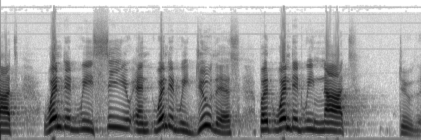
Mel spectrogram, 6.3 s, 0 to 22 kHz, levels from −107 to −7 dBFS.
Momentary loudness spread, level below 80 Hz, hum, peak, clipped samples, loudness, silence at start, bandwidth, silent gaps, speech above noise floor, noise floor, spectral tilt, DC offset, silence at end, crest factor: 10 LU; -62 dBFS; none; 0 dBFS; under 0.1%; -15 LUFS; 0 s; 11.5 kHz; none; 42 dB; -57 dBFS; -6 dB/octave; 0.1%; 0 s; 16 dB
